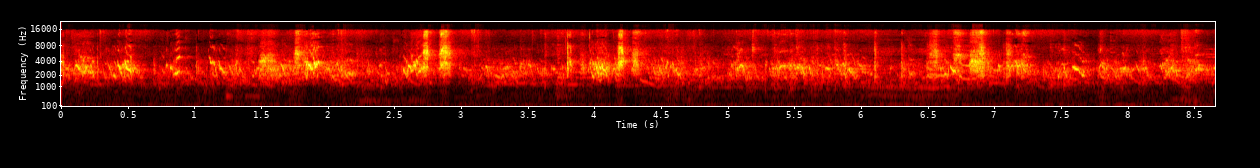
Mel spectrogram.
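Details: Green budgerigars feeding in a group produce a constant, grating, chirpy chatter with sharp ticks and short squawks throughout.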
